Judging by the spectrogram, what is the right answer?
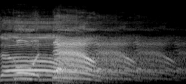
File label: "GOIN DOWN", Vox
